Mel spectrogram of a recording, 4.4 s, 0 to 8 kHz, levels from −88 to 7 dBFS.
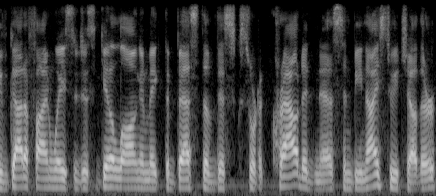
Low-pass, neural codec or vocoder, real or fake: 7.2 kHz; none; real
